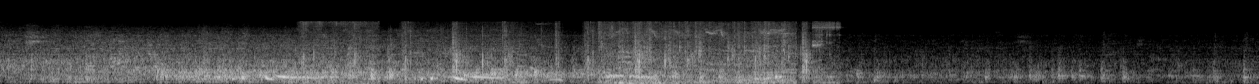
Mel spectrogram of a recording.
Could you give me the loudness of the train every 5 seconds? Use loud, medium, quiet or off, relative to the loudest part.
loud, medium, quiet.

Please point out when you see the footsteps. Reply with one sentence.
You can hear the footsteps from 3.0 to 8.2 s.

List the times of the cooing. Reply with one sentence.
The cooing can be heard from 2.1 to 8.4 s.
